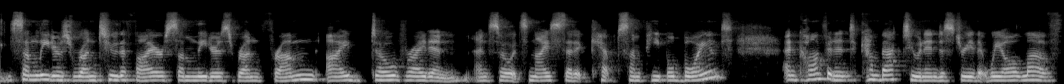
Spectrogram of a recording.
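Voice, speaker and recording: A Canadian woman speaking as a guest on an interview podcast, talking in a measured, thoughtful way and stressing key words. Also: fairly low pitch, darkish tone. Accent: Canadian English.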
